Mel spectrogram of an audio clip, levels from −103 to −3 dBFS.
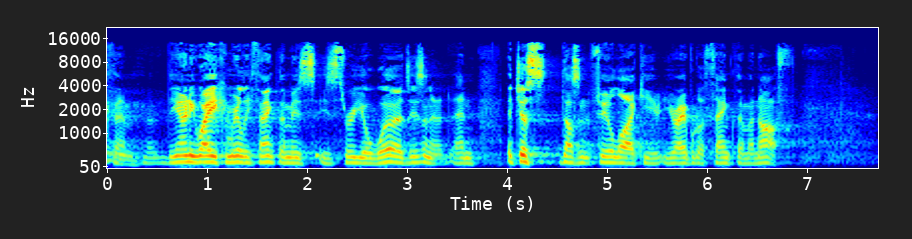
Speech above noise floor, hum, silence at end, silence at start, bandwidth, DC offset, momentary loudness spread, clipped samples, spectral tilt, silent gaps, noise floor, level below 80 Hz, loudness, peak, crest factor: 37 dB; none; 0.95 s; 0 s; 14.5 kHz; under 0.1%; 20 LU; under 0.1%; -2.5 dB/octave; none; -69 dBFS; -84 dBFS; -30 LUFS; -10 dBFS; 24 dB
